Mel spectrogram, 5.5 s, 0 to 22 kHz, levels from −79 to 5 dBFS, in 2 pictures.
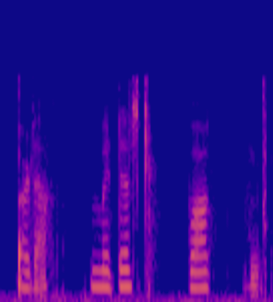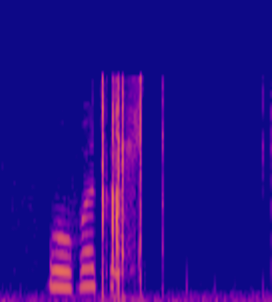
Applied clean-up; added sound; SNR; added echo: neural diffusion model UNIVERSE++.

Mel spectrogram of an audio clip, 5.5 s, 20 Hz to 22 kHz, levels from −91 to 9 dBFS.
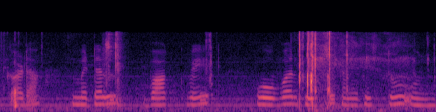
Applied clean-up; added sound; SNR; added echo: none; Packing tape, duct tape / Tearing; -3 dB; none.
